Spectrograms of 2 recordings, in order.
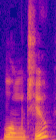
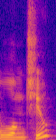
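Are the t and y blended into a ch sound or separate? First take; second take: blended; blended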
